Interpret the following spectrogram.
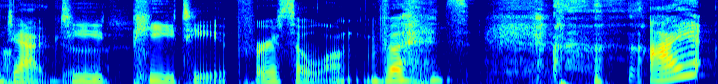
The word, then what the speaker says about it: GPT: I asked chat GTP. Is it TTP? I always I always say it wrong. I think I say GPT, but it's GTP.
